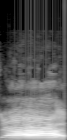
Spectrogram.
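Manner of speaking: short, high, loud shriek; startled acted scream; imitated grandma's scream. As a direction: shriek in mock horror.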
